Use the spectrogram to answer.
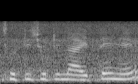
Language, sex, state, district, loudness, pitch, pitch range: Hindi, female, Chhattisgarh, Bilaspur, -14 LUFS, 240 Hz, 230-250 Hz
